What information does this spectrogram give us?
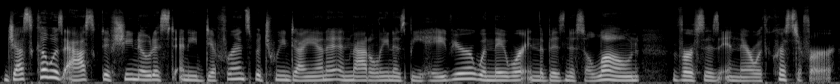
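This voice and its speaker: A woman's voice: medium pitch, a little fast, smooth, no room sound. True crime host: American female, 30s, mid-range voice, chatty yet emphatic delivery, tight dry podcast recording. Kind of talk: true crime commentary to camera. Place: small indoor studio set. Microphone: close podcast microphone on stand.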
